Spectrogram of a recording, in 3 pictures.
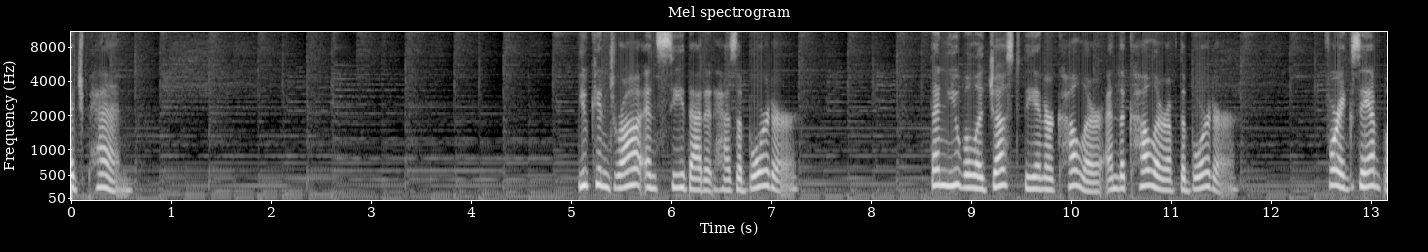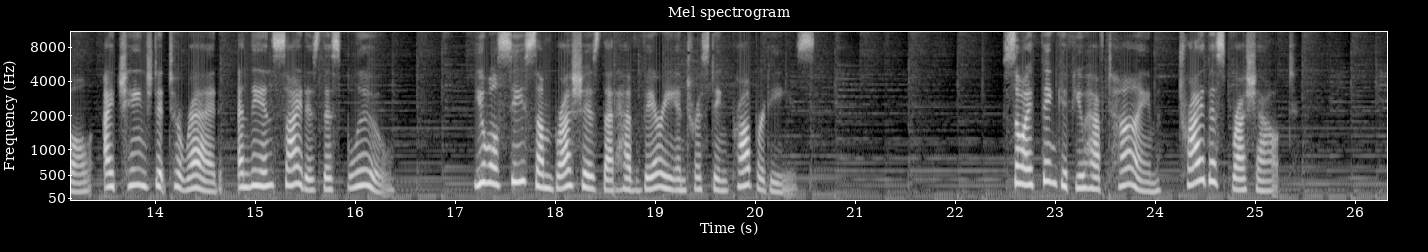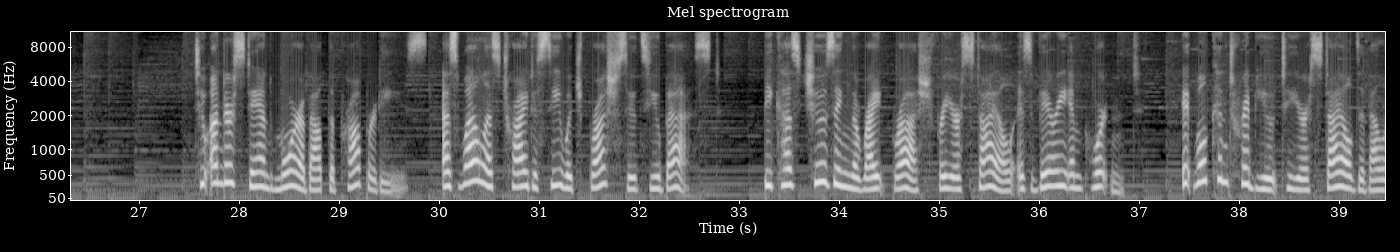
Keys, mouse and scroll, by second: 1.2-4.3 drag, 4.3-18.7 drag, 18.7 ctrl+z, 25.4 ctrl+z, 25.4-28.5 drag.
